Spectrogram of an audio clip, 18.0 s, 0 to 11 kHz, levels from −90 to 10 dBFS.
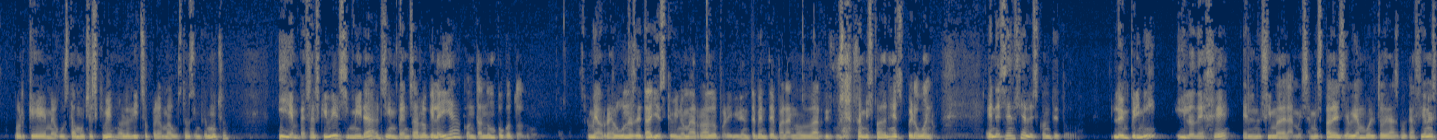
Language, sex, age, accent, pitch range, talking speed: Spanish, male, 20-39, Spanish, 115-145 Hz, 240 wpm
